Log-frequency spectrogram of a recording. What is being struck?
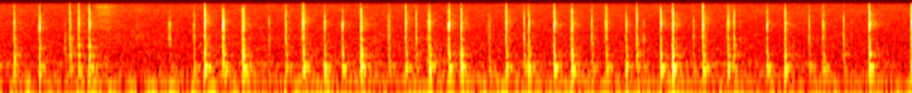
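Plastic laptop case tapped with fingernails.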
